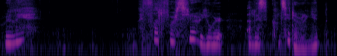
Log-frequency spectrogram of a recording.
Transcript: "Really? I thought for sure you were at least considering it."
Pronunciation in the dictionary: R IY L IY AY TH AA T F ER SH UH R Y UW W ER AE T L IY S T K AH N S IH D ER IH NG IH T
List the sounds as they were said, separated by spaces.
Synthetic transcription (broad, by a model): R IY L IY AY TH AA T F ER S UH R Y UW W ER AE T L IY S K AH N S IH D ER IH NG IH T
